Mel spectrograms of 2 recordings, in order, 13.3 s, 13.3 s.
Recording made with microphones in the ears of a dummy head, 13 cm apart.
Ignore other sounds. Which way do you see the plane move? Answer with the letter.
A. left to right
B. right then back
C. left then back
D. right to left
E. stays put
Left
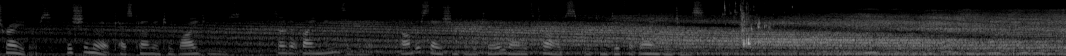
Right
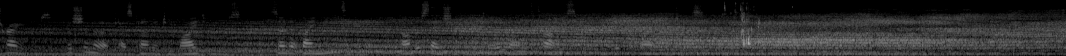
D.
